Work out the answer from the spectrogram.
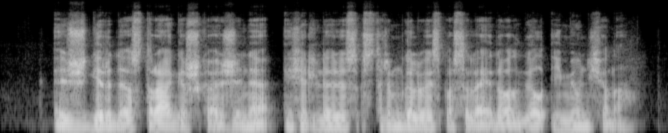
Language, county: Lithuanian, Marijampolė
